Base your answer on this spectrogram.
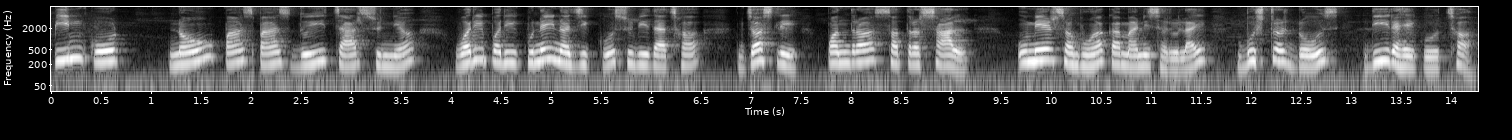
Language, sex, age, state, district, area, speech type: Nepali, female, 60+, West Bengal, Kalimpong, rural, read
